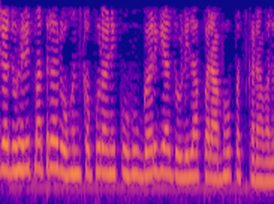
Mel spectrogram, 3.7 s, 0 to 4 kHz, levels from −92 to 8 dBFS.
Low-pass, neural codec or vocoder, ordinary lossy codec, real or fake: 3.6 kHz; none; none; real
